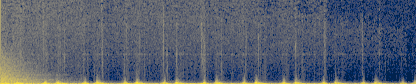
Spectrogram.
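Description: Low, heartbeat-like thumps repeating at about four a second, fading away near the end.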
